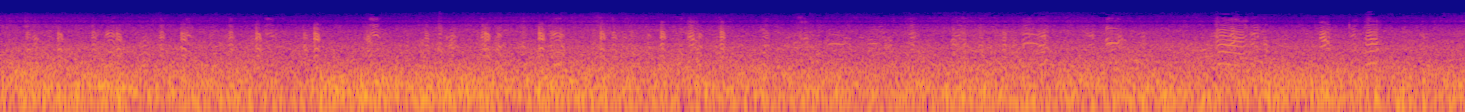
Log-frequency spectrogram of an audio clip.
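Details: Short harsh yapping notes from Black skimmer chicks in their colony, many birds calling in overlapping bursts across the recording, with a brief rapid chattering run near the end, all against constant wind and breaking waves.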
